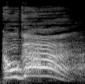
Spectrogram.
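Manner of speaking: high, loud outcry; exasperated cry. Acted. Comic fed up with [name], loud exasperated cry.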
